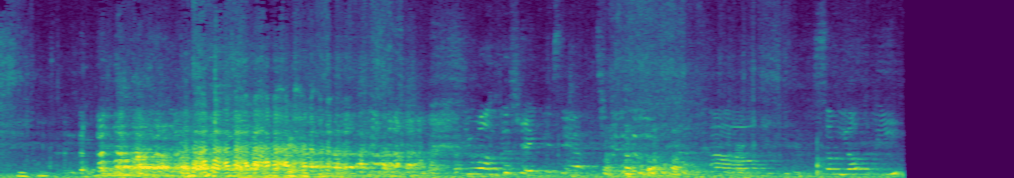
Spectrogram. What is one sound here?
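A young boy reads out aloud, close by.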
